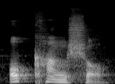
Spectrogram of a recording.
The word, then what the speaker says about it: অক্ষাংশ: আছে পরীক্ষা অক্ষয় তারপরে গুভুক্ষা বুভুক্ষা এই শব্দটির উচ্চারণ হচ্ছে ক খ এর মত অক্ষাংশ পক্ষান্তরে পাক্ষিক এখানে মধ্যে কিটা মধ্যে আছে উচ্চারণ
